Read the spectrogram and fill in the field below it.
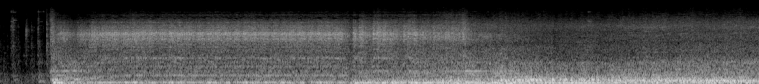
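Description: A Chevy Nova V8 engine is restarted after being shut off; it cranks briefly, catches, and settles into a loud, steady rumbling idle that grows slightly fuller near the end.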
